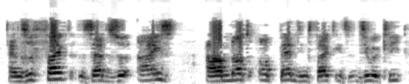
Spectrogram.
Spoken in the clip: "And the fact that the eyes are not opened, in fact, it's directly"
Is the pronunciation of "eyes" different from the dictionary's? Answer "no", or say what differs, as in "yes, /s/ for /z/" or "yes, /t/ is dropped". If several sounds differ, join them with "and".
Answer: no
